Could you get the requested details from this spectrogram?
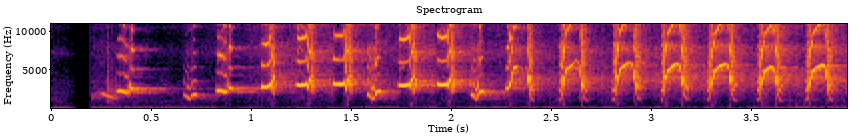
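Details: Black-winged myna singing a lively training song: choppy chirps and falling slurs lead into a series of arched, ringing notes repeated about twice a second, over a faint low hum.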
